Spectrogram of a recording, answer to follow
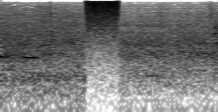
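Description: Steady hiss of an outdoor recording, with a brief burst of brighter, sharper hiss about a second in.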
